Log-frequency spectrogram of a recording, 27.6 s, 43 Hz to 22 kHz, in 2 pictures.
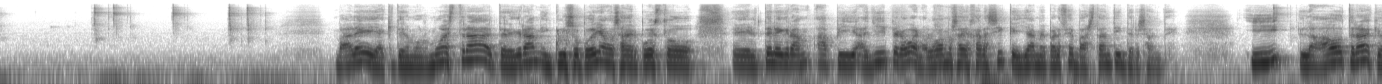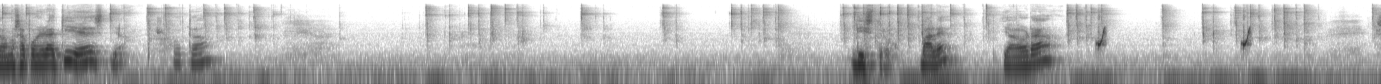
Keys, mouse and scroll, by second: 0.9-2.4 typing, 14.9-16.8 typing, 18.3-19.0 typing, 21.1-27.6 typing.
